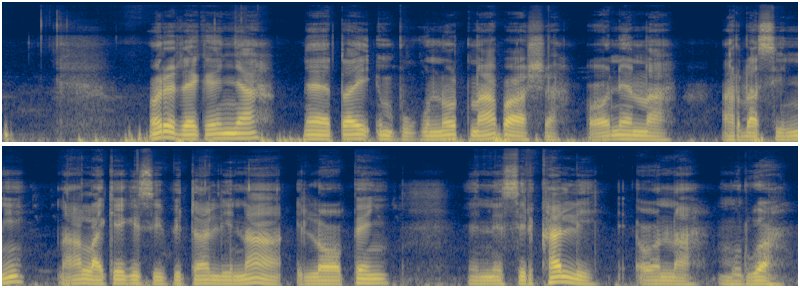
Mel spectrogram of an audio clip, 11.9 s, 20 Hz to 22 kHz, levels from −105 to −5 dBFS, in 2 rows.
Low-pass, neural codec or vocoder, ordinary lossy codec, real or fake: 19.8 kHz; none; none; real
